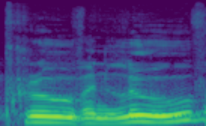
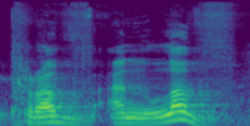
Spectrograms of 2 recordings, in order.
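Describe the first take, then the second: First: Both words use a long oo vowel. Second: Both words use a short vowel, as in love. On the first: "it could have been prove and louvre" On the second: "prov is a perfectly normal pronunciation of prove"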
